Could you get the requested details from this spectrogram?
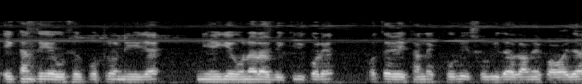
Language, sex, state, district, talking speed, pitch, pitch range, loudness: Bengali, male, West Bengal, Kolkata, 175 wpm, 120 Hz, 120-125 Hz, -18 LUFS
